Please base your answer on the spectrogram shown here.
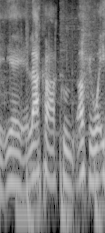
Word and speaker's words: Lukaku: Yeah, yeah, Lukaku.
